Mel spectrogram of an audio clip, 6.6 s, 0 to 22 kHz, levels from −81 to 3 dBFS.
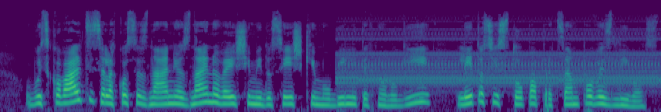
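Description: From 3.35 s to the end, timecode bleed appears. Linear timecode at 30 frames per second leaks in, chirping between roughly 1 and 2 kHz, well below the speech.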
